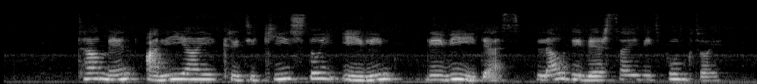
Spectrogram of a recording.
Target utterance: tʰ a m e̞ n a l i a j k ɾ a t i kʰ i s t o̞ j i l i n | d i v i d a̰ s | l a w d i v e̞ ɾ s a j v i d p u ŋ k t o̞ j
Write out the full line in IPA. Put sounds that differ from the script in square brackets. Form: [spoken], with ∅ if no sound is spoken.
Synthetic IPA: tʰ a m e̞ n a l i a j k ɾ [i] t i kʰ i s t o̞ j i l i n | d i v i d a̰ s | l a w d i v e̞ ɾ s a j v i d p u ŋ k t o̞ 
